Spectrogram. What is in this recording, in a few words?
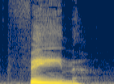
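"fain", American English; pronunciations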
